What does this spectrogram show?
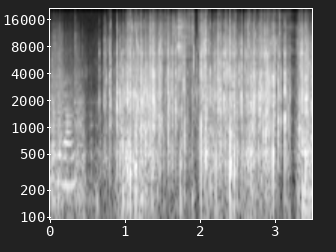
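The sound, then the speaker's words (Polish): A chip packet crinkles inside a paper bag, loud, with continuous rustling and crackling bursts that briefly pause and resume, as someone hides it in the bag so another person cannot see; a short voice sound is heard at the very start. “chowa to w papierowej torbie, żebym nie widziała.”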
